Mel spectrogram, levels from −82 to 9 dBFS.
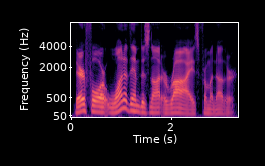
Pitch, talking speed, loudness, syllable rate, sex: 120 Hz, 160 wpm, -19 LUFS, 5.2 syllables/s, male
